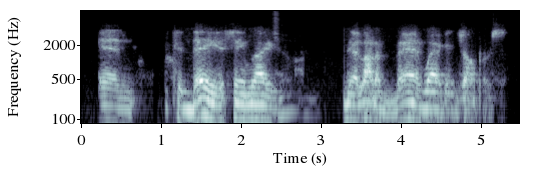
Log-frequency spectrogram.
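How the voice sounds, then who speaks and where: A man talks at a very deep, low pitch with very wide pitch swings. There is audible room echo. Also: moderate pace. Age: 60s. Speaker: caller. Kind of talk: phone-in call.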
